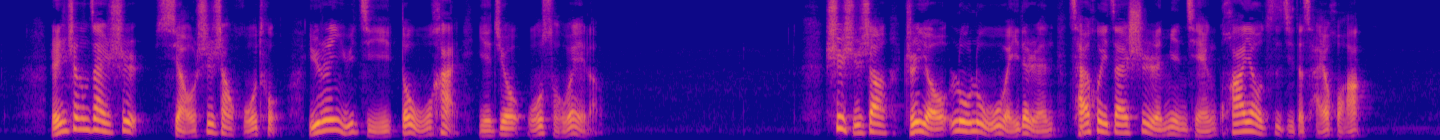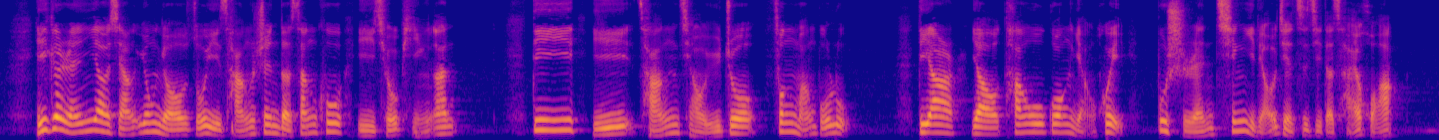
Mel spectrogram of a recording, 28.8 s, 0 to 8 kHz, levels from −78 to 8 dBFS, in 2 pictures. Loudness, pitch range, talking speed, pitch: -21 LUFS, 140-210 Hz, 200 characters per minute, 175 Hz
